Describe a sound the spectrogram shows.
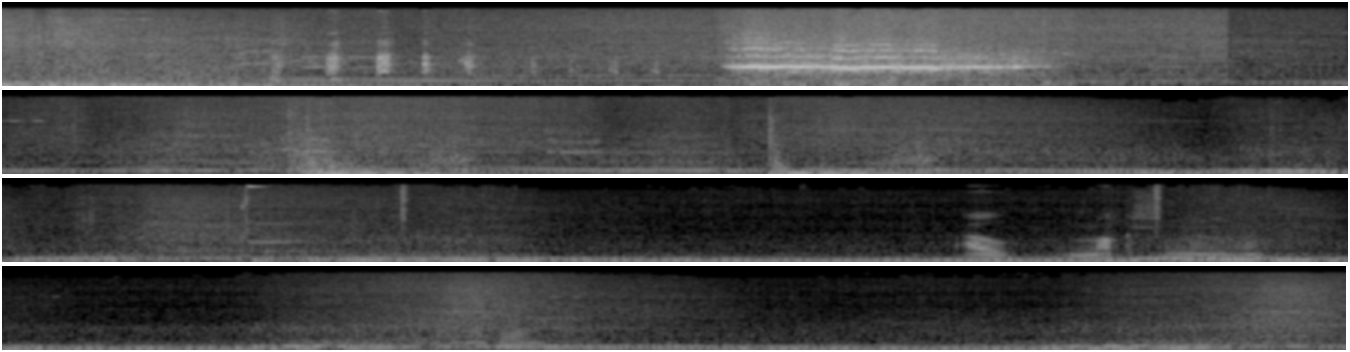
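A sports car engine revs up and down.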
